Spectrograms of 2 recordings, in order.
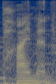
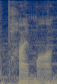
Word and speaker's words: Paimon: see wren's uh dodging which is named pieman or paimon depending how you want to pronounce it and pyman or payment depending how you pronounce it is a female dojin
